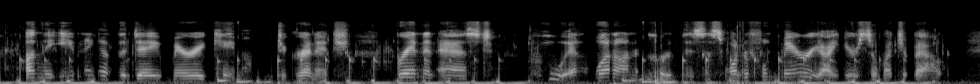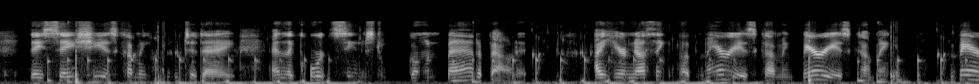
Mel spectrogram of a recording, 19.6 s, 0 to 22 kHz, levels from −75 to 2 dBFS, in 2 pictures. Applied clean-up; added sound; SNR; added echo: neural diffusion model UNIVERSE++.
